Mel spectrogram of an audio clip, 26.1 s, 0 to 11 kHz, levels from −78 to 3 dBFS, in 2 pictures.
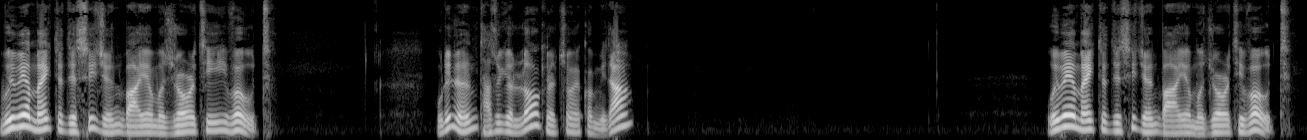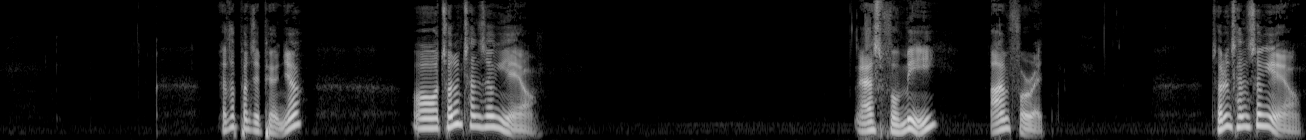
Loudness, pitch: -18 LUFS, 155 Hz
